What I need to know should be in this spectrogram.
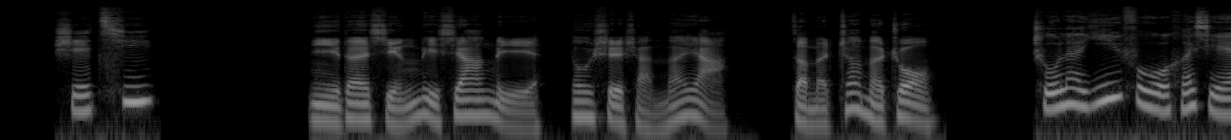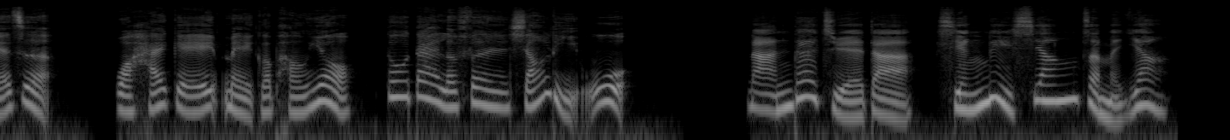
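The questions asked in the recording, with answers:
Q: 男的觉得行李箱怎么样?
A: 很重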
